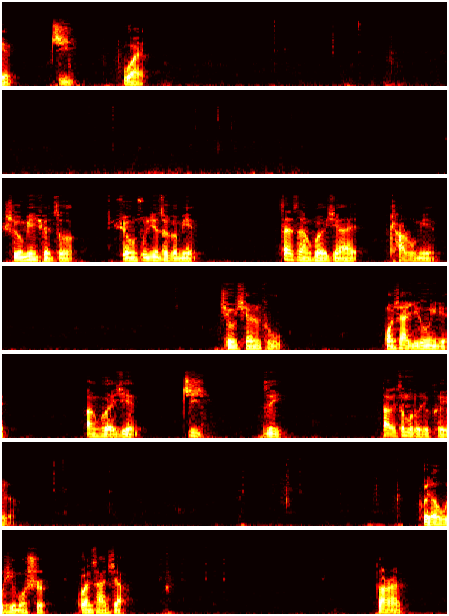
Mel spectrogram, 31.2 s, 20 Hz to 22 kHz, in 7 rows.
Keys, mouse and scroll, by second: 0.6 g, 3.3 drag, 3.9 g, 5.6 click, 6.0 g, 6.7 click, 6.8 g, 9.1 3, 10.0 click, 15.5 KP_1, 16.7-17.9 scroll up 6, 19.7 g, 23.1 scroll down 4, 23.3-24.2 middle drag, 24.2-24.8 scroll down 2, 24.8-25.8 shift+middle drag, 26.0 alt+z, 26.5 Tab, 27.4-30.2 middle drag.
